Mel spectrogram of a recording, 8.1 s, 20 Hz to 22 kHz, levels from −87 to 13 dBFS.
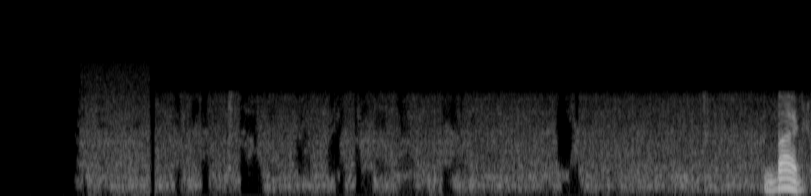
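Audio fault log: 1.49–1.55 s, handover gap: The audio cuts out for 60 ms, fading within a few tens of milliseconds and then sitting in silence until the new link begins delivering audio. This is the call being passed from one network to another: no audio frames arrive while the connection switches over, so whatever was sent in that window is simply lost, not delayed. The gap is short.
1.55 s to end, fallback to narrowband: Right after the gap, all content above 4 kHz disappears and stays gone for the rest of the clip. Before the switch the sound carries the full wideband range of HD Voice, with the clean, faint-artefact character of a high-rate AMR-WB link, which fits about 23.85 kbit/s. Afterwards it turns duller and rougher, which points to the new network having negotiated the older narrowband AMR codec, likely at a low rate around 7.4 kbit/s.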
